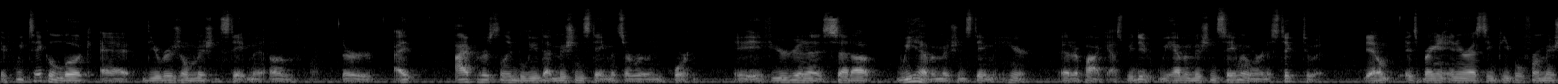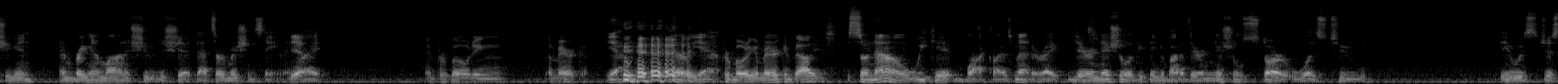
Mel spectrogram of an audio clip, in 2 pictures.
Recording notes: Hang in there with the audio. Just moved locations so it should sound a whole hell of a lot better from now on.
